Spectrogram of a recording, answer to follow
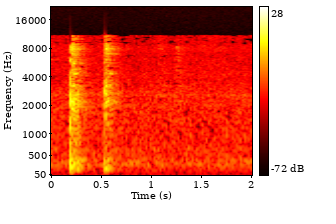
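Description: Two sharp clunks about a third of a second apart as an emptied blender jar is set down hard on the counter, the first one louder.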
